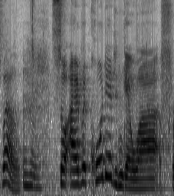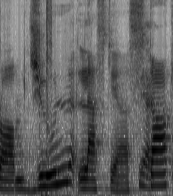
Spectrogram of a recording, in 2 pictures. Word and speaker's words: Ngewa: And Ngewa, this is your EP. Yes. Six tracks. Yeah, talk to us about that. Ngewa, I'm sure it means stories. It means stories. Actually, it's pronounced as Ngewa.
